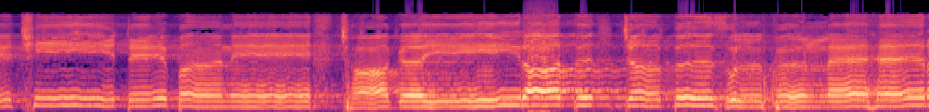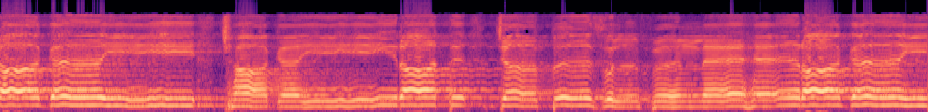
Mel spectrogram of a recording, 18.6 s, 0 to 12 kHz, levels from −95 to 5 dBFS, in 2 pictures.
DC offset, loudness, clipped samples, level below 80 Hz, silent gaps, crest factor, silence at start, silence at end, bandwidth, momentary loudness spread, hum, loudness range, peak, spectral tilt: under 0.1%; -10 LUFS; 0.9%; -52 dBFS; none; 10 dB; 0 s; 0 s; 12 kHz; 8 LU; none; 3 LU; 0 dBFS; -4.5 dB/octave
